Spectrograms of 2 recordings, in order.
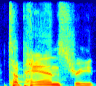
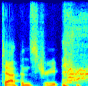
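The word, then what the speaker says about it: Tappan Street: It's Tapan Street, not Tapen Street. I don't understand why Ta Pan is Tapan like rhymes with Japan, but be it.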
